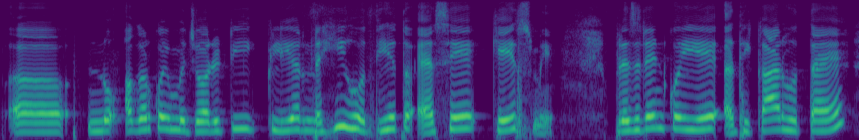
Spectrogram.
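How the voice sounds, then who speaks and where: Woman teacher, slow deliberate explaining. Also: on the high side, a little mellow, no echo, highs cut off. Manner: slow, deliberate reading of English lines, with frequent check-ins. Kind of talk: explaining a textbook chapter in Hindi-English mix.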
